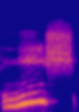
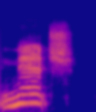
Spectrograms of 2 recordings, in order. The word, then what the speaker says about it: niche: But before we dive into our discussion, I just want to ask you, how is it pronounced? Is it niche? Is it niche? – I love this question. I get it a lot, which won't surprise anyone. So according to the dictionary, both are right.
